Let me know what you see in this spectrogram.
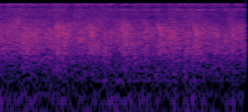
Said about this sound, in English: Clap your hands for the Lord. Oh, clap these hands.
